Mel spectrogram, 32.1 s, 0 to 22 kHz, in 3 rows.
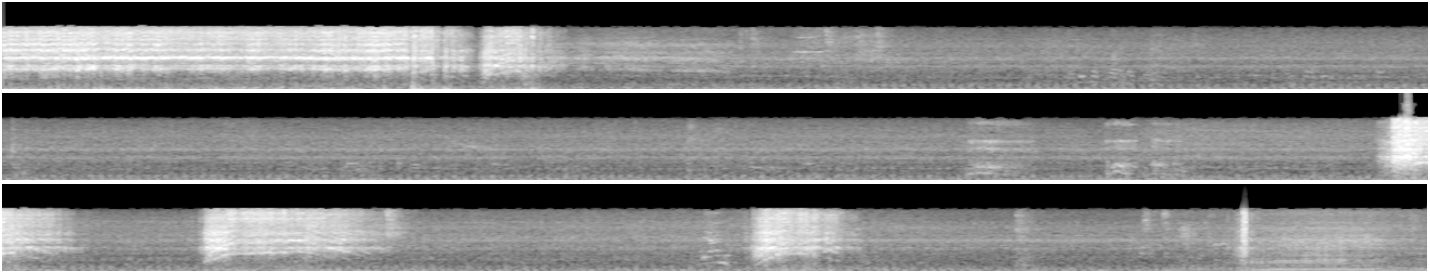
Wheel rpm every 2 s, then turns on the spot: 220, 170, 20, 0, 0, 0, 0, 0, 0, 0, 30, 60, 20, 30, 0, 0.
none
